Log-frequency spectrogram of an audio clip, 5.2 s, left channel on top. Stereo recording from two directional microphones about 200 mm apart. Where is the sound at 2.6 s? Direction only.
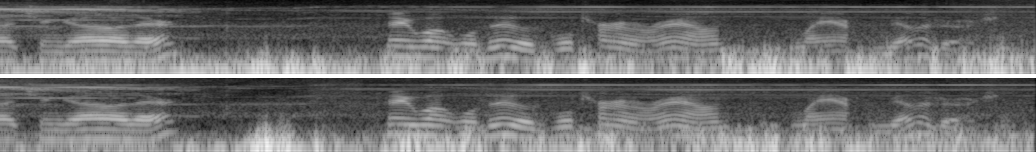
Centre (ahead or behind).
